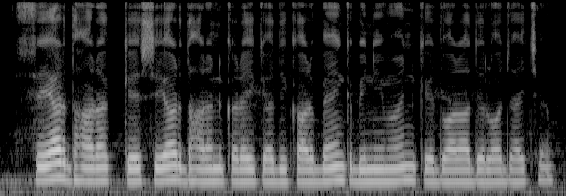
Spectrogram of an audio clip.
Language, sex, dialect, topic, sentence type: Maithili, male, Angika, banking, statement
